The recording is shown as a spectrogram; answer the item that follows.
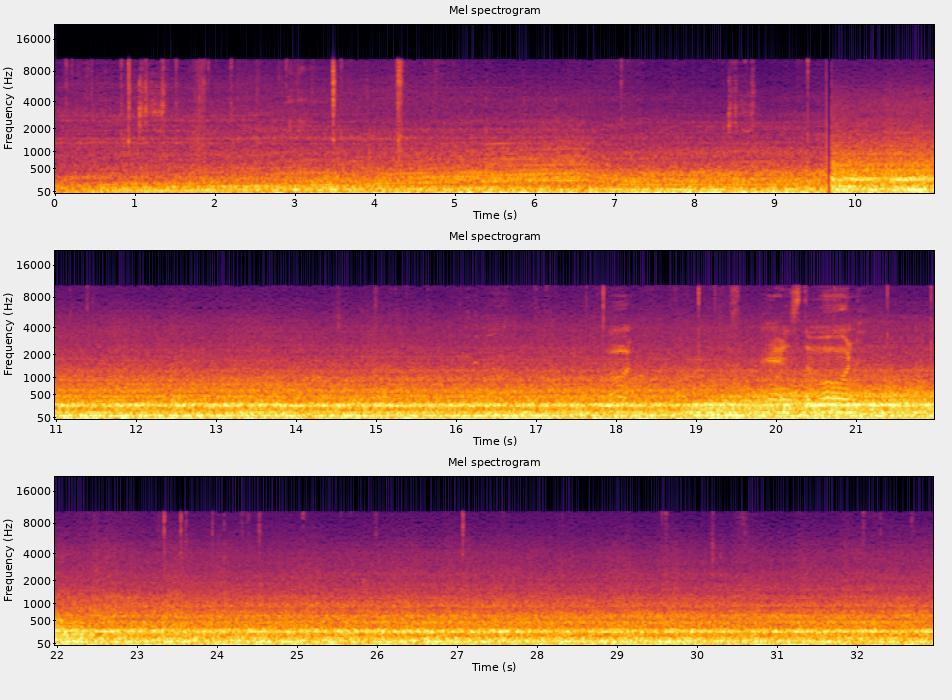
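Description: Car cruising on an open highway, heard from inside the cabin: a steady low rumble of engine and tyre noise with a constant hum. It becomes louder after a brief dropout about ten seconds in.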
